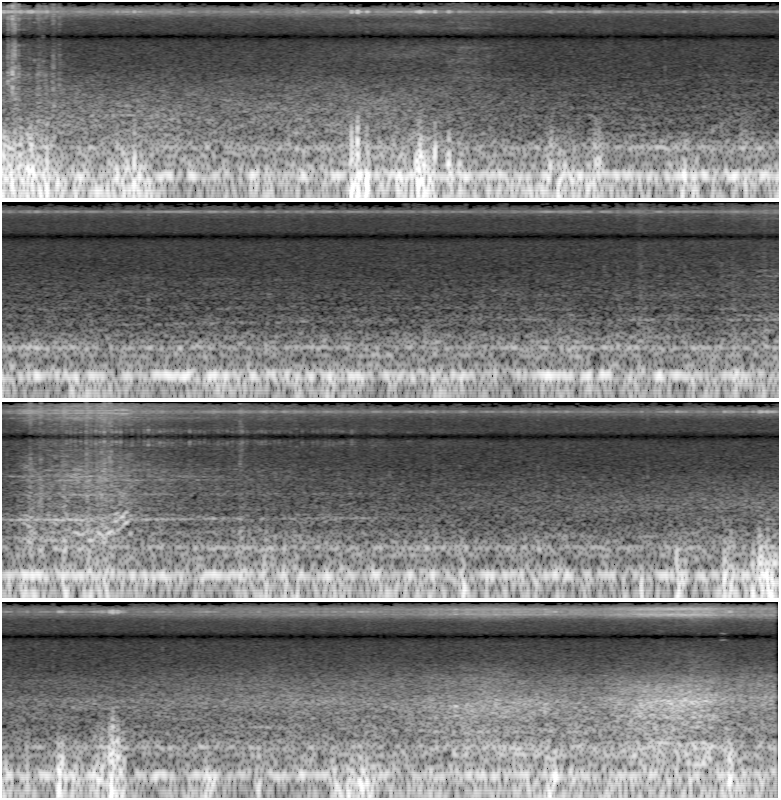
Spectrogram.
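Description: Bicycle riding along a city street: a steady low rumble of tyres and road vibration through the bike-mounted camera, with wind noise on the microphone and a few knocks from bumps in the road.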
